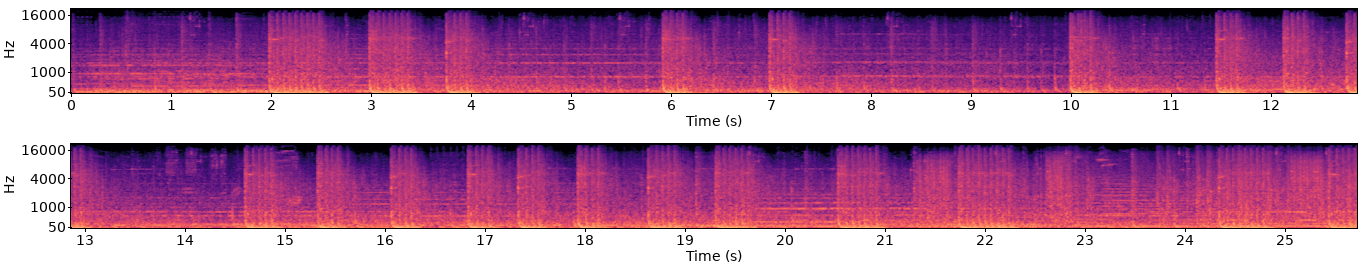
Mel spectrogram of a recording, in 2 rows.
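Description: Heavy gunfire from big guns in Death Stranding 2: On The Beach, loud rapid bursts of automatic fire with brief pauses between volleys, sustained and close for the whole stretch, no talking.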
